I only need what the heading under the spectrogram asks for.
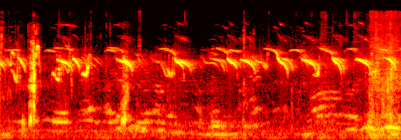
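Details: Painted francolin chicks in their first days of life, a brood calling together: thin, high, downslurred peeps repeated rapidly and overlapping, almost two per second, with faint low murmurs underneath.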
